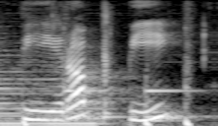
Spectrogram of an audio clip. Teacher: bunyi huruf ro pada lafaz birabbi dibaca tebal ro dan dinamakan tafkhim.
